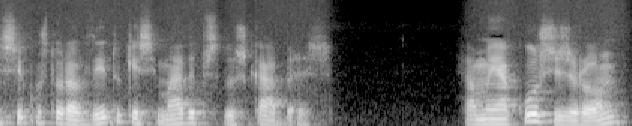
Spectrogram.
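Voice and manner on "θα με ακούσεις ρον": plain reading voice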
